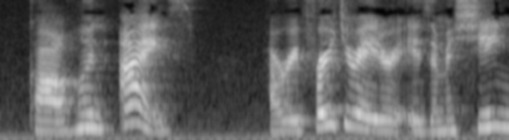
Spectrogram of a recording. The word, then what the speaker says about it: Kåhon Ais: Kahun ice. Kahun ice.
